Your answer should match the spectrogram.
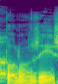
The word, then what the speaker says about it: Bollinger: Und zwar egal, ob da Veuve Clicquot draufsteht oder Tétanger oder Bollinger. Genau. – Bollinger spricht man es tatsächlich aus.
